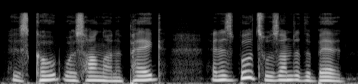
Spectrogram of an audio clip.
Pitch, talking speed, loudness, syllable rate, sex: 195 Hz, 235 wpm, -15 LUFS, 5.1 syllables/s, female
